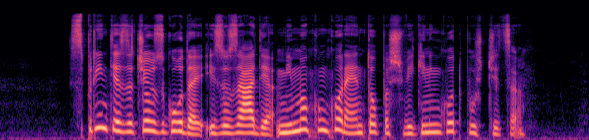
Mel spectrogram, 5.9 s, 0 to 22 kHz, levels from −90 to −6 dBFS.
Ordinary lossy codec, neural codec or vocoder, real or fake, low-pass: none; none; real; 14.4 kHz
